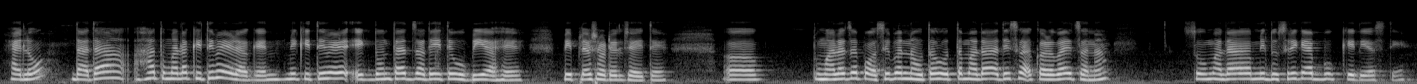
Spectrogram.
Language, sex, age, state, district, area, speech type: Marathi, female, 18-30, Maharashtra, Raigad, rural, spontaneous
